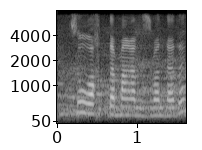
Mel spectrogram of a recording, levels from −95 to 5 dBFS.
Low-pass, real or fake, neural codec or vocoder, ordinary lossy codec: 7.2 kHz; real; none; none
